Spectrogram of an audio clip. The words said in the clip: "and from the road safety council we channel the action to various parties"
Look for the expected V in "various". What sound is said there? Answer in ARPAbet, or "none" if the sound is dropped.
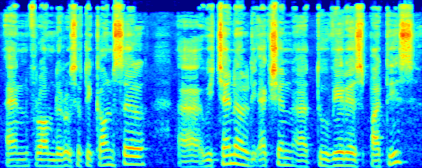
V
